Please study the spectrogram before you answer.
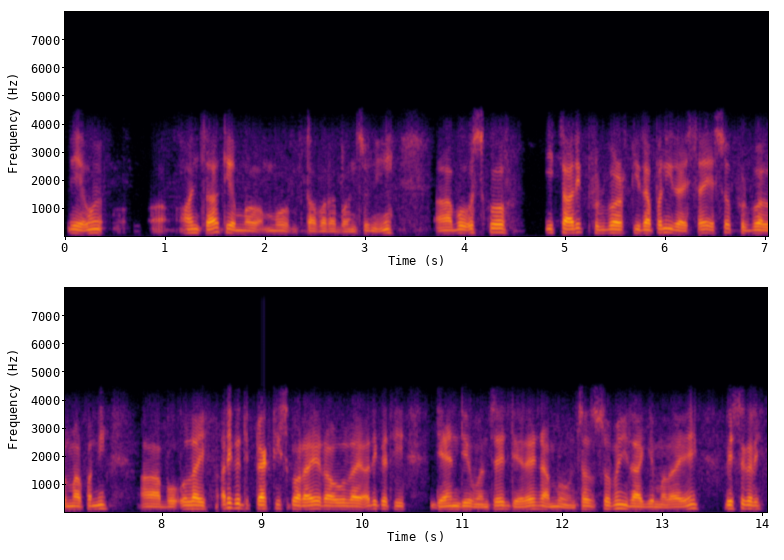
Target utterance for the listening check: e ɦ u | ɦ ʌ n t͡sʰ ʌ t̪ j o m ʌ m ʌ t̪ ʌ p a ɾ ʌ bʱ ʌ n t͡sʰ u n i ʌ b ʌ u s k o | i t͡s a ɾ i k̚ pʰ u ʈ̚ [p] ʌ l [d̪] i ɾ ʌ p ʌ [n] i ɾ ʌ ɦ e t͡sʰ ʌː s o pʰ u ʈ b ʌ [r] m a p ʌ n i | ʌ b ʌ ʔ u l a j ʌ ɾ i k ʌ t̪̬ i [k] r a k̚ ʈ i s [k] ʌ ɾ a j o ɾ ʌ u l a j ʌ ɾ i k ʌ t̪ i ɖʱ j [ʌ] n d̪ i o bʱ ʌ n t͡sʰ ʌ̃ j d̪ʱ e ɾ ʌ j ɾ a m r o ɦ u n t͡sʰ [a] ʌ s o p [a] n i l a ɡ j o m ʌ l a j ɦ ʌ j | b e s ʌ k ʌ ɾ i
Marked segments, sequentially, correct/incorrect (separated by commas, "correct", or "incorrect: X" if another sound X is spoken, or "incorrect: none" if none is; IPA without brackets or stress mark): incorrect: b, incorrect: t̪, correct, incorrect: l, incorrect: p, incorrect: ɡ, incorrect: a, incorrect: ʌ, incorrect: ʌ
